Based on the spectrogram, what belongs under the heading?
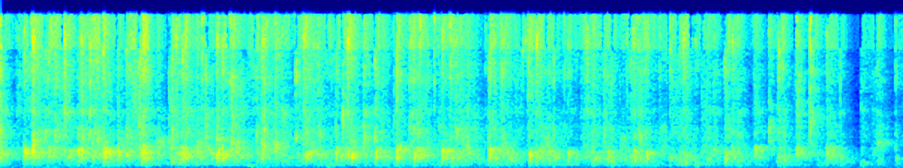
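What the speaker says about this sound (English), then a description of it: "I also want us to give a rousing round of applause to our youths who just played wonderfully." Community center handover ceremony crowd gives a sustained round of applause for young performers, dense even clapping held at a steady level for several seconds.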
